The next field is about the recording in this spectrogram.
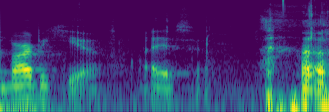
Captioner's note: laughter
